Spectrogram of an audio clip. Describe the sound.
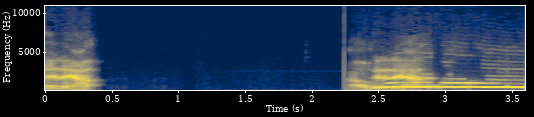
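A person imitates a wolf howl: a short yelping burst, a pause of silence, then a longer rising howl that settles into a thin, sustained wavering tone.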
